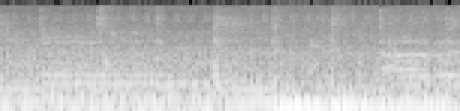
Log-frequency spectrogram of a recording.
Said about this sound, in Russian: Жигули едут по пыльной дороге.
